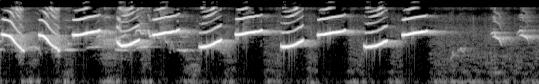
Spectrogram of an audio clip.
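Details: Oriental magpie-robin (kacer) singing in the loud, persistent gacor nembak style used as a lure to provoke other magpie-robins. About ten clear, rising whistled notes repeat quickly and evenly, each sweeping upward, before a short pause and a faint final note.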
